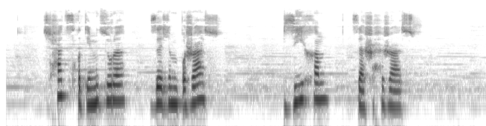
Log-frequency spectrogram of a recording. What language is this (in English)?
Kabardian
